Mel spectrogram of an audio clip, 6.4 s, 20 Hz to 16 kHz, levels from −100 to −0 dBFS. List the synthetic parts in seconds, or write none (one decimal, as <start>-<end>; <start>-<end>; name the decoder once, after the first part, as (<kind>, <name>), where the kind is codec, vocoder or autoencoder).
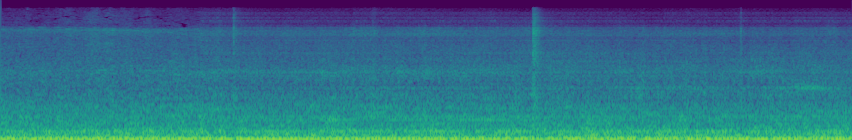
1.5-6.4 (autoencoder, DAC-VAE)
